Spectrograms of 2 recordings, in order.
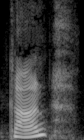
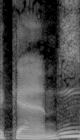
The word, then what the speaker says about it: Cannes: It's Netflix's film, which had created a bit of a controversy during Cannes because So Americans say Cannes. It's actually Cannes. But the French say Cannes.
